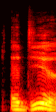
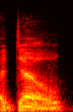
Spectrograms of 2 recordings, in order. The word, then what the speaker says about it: adieu: It's French. It's spelled A-D-I-E-U. It's me. Not ado. It's not, that's how you would spell it, how you would pronounce it with an English accent. But it's adieu. It's bone apple tea hours for them.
